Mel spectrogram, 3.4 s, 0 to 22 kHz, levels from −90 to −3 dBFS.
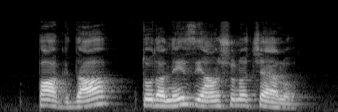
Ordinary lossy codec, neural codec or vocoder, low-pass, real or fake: none; none; 10.8 kHz; real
